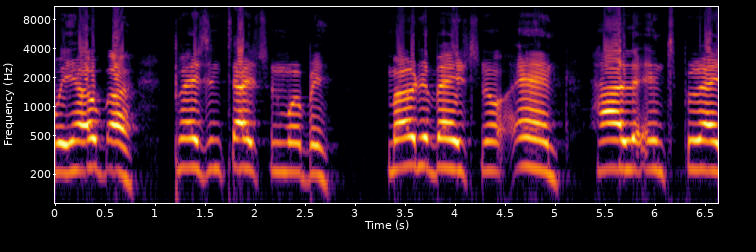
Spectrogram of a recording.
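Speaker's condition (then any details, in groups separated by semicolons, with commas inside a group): Cerebral palsy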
